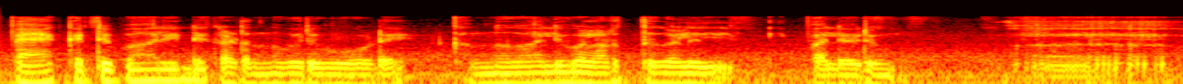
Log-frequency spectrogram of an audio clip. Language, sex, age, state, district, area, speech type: Malayalam, male, 18-30, Kerala, Palakkad, urban, spontaneous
